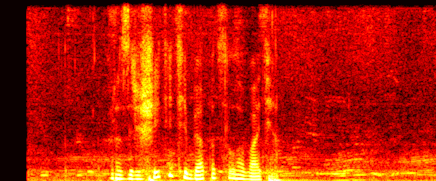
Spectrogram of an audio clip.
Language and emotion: Russian, neutral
